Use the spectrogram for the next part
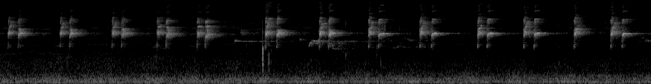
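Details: Squirrel in a terrace garden giving sharp, high squeaks in a steady series, about two per second, around thirteen calls in all, each a short clicky chip with a ringing tail, over a faint low background hum.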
